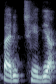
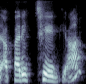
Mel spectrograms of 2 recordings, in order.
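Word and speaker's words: अपरिच्छेद्या: it, split this word, I told that as Dhyanagambya and Parichedya, which is not correct. It is actually Dhyanagambya and Aparichedya. But when we are chanting together, Dhyanagambya Parichedya is how we will pronounce it together.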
